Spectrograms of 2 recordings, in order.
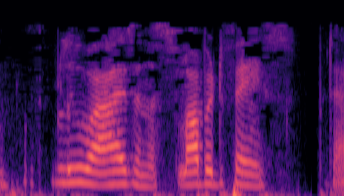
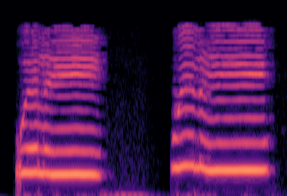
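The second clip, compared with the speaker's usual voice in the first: very high, loud calls into the dark; calling out; 12 semitones higher, 8 dB louder, much slower than usual. A narrator's reading. Parents call their missing son through the cave, loud. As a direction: shout for the lost boy. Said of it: "shouting into the dark passages".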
